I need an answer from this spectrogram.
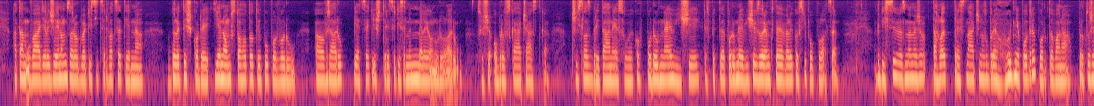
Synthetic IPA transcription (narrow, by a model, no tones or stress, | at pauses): ʔat̪amʔuvaːɟɛlɪʒɛjɛno̞mzaɾo̞ɡ̚dvacɪsiːt͡sɛdvat͡sɛt̪jɛdna | bɪlɪt̪ɪʃko̞dɪjɛno̞mst̪o̞ɦo̞t̪o̞t̪ɪpupo̞dvo̞duː | vr̝aːdupjɛt̪sɛcɪʃt̪ɪɾɪt͡sɛcɪsɛdmɪmɪlɪo̞nuːdo̞̰la̰ɾṵː | t͡soʃjɛʔo̞̰bɾo̞fskaːt͡ʃaːst̪ka̰ | t͡ʃiːslazbɾɪt̪aːnɪjɛso̞wjako̞fpo̞do̞bnɛːviːʃɪɾɛspɛk̚t̪ɪvɛpo̞dobnɛːviːʃɪvzɦlɛdɛmkt̪ɛːvɛlɪko̞scɪpo̞pula̰t͡sɛ̰ | ɡdɪʃsɪvɛzmɛmɛʒɛt̪aɦlɛt̪ɾɛst̪naːt͡ʃɪnos̬t̪̚budɛɦo̞dɲɛpo̞d̪ɾɛpo̞ɾt̪o̞vanapɾo̞t̪oʒɛ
